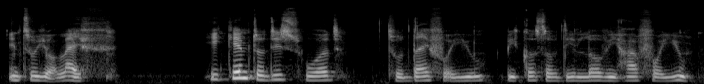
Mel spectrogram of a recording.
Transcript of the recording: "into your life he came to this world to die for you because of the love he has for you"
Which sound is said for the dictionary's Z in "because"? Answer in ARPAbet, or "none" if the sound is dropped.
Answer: S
